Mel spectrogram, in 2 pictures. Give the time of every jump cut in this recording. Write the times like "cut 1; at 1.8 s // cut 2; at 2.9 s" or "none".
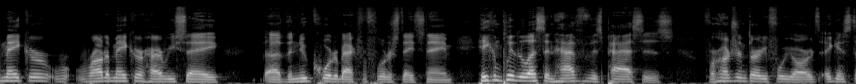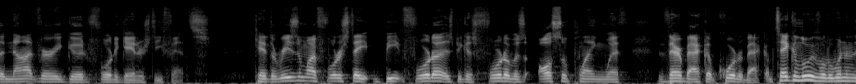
none

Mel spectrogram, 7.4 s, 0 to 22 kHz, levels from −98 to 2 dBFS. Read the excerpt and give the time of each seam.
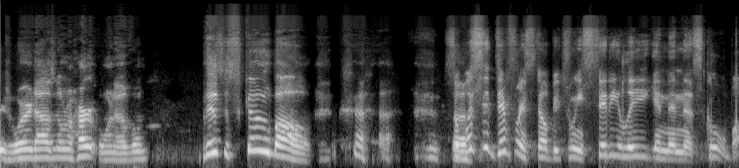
cut 1; at 2.0 s

